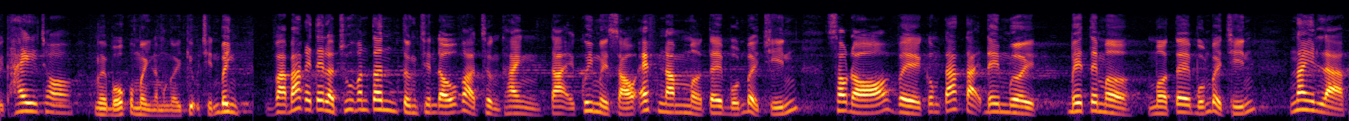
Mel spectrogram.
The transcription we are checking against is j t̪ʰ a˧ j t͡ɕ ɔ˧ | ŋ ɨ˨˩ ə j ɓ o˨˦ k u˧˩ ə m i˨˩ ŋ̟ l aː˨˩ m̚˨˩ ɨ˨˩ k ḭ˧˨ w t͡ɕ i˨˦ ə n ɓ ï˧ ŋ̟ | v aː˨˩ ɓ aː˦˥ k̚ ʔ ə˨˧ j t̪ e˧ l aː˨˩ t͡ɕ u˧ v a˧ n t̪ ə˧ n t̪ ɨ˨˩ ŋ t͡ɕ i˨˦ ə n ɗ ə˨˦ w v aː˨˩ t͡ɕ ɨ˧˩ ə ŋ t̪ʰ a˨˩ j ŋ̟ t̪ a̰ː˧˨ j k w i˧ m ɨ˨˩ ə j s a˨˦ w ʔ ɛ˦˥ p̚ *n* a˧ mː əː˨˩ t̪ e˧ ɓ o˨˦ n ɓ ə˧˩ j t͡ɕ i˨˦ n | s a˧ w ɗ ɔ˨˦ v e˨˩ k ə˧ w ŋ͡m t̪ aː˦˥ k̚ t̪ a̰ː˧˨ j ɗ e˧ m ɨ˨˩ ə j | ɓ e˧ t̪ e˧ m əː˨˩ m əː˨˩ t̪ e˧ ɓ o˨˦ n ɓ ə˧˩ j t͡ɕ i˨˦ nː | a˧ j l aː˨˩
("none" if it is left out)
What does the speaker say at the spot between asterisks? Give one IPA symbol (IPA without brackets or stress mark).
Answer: n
